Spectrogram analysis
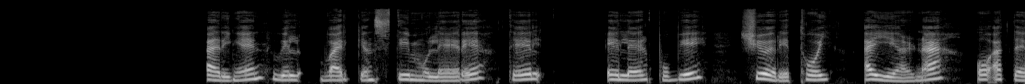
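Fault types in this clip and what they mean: Generation loss: The speech has a swirly, hollow, smeared quality, with soft blurred onsets, more damage than one lossy pass would leave. It sounds like repeated re-encoding, most likely about four passes through AAC-LC at 64 kbit/s, each adding fresh quantisation noise and spectral holes.
Audio dropout to silence: The clip opens in dead silence with no room tone at all, and the speech only arrives at 2.07 s. The input was already lost when the clip begins, likely from a disconnected source or stray mute, with silence written meanwhile.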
